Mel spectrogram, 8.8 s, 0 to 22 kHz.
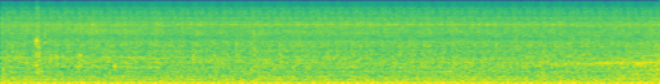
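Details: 2007 Dodge Ram 5.7 HEMI V8 warming up at idle after a leaking water pump was replaced; coolant is being bled with the heater on, and no leaks are seen. Steady, even low rumble with no knocks or squeals. Normal idle.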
